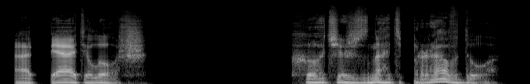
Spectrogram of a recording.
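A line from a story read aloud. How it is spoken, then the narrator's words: Words through gritted teeth. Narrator (Russian): Процедил гостята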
